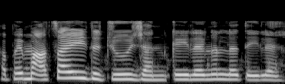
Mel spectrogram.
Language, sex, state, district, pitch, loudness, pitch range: Wancho, female, Arunachal Pradesh, Longding, 225 Hz, -14 LUFS, 215-250 Hz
